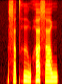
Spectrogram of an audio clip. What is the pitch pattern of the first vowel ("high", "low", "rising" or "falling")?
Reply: low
